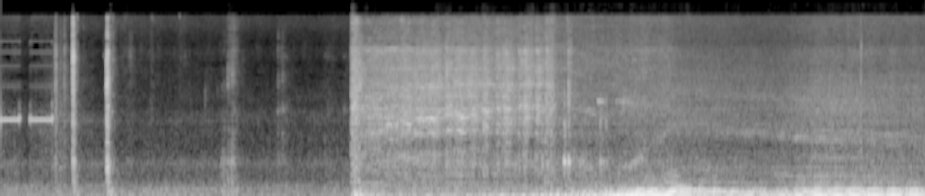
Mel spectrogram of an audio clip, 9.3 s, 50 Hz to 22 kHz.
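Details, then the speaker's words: Mazda RX8 with freshly built bridgeported 13B Renesis rotary on the standard ECU, previously hard to start: quiet clicks, then it catches and settles into a steady, slightly lumpy low hum, cooling fans whirring, temperature up but running cooler than before; normal. "So yeah, temp's up. It's actually running cooler than it used to. Fans are on."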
